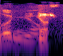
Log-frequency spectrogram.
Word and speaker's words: Modugno: Tú le llamas Modugno, que es la pronunciación, sí, correcta en español, porque el GNS en italiano suena como la ñ.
